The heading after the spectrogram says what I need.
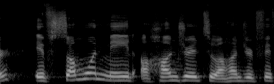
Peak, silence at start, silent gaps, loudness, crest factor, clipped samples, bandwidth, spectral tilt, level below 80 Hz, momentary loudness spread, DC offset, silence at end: -18 dBFS; 0 s; none; -33 LUFS; 16 dB; under 0.1%; 19 kHz; -4 dB/octave; -78 dBFS; 4 LU; under 0.1%; 0 s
